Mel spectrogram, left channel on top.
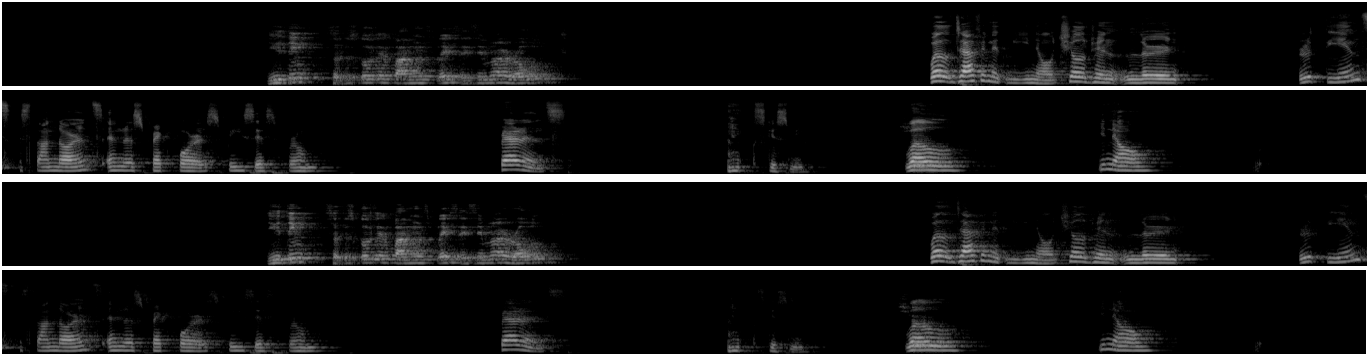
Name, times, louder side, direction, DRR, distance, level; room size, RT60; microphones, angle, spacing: voice 1, 2.6-5.4 22.6-22.9, right 2 dB, 55° right, 4 dB, 7.9 m, -38 dB
voice 2, 9.3-11.8 13.0-16.8 18.6-19.3 20.9-21.7 22.7-23.2 24.6-25.1, left 3 dB, 55° left, 12 dB, 1.5 m, -34 dB
23.0 x 15.5 x 9.0 m, 0.73 s
head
